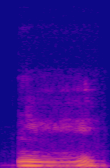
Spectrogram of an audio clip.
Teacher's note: now we apply some hoarse voice to make it a third tone.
